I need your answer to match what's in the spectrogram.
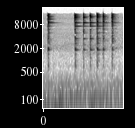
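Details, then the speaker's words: Haisa electric scooter: quiet, high metallic tings in uneven bursts as the wheel turns, worse when turning. The brake rotor rubs an off-centre caliper pad; the fix is loosening the caliper bolts to re-centre it. "so tinging noise like I was saying it sounds something like this"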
